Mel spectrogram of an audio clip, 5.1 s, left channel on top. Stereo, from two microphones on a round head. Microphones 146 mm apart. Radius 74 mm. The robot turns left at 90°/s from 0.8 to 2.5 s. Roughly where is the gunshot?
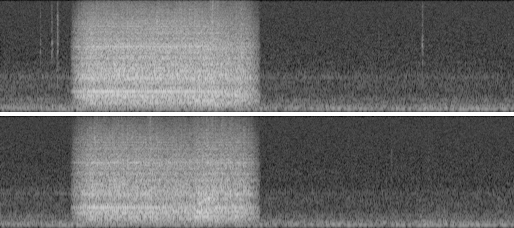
No gunshot in this recording.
